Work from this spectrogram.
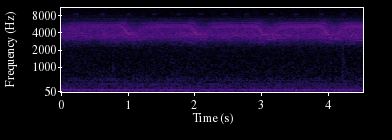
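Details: Neotibicen pruinosus and Neotibicen tibicen cicadas by an old tobacco barn in Ballard County, Kentucky, at sunset on July 31, 2013; a shrill buzzing drone rises and falls in waves roughly once a second over a quiet low hum.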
